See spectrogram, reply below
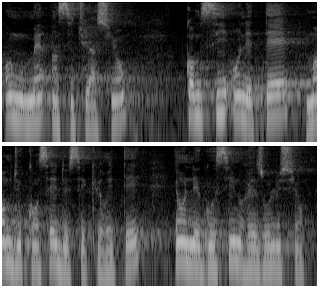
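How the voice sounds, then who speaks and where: Mellow-voiced man in an echoey hall. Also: fairly high pitch, steady tone, moderate pace. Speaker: international student. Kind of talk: testimonial interview. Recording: film replayed in echoey, noisy hall.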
